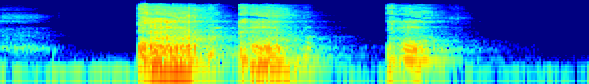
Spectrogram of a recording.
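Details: Three harsh cough bursts in quick succession, the first two run together and the last slightly weaker; a plain adult cough.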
